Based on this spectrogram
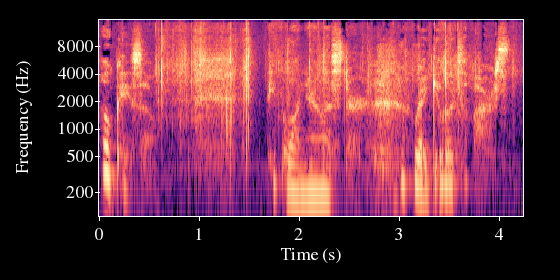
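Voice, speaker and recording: A fairly high-pitched woman softly whispers an ASMR role play, playing a herb shop clerk in a breathy voice. Her customer-service patter is gentle, unhurried and attentive, captured on a close binaural mic, with paper crinkling and rustling behind her.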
